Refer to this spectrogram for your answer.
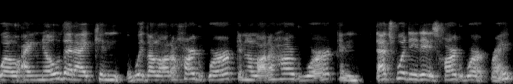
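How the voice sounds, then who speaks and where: A woman with an American accent and vocal fry, fairly high pitch, ordinary pitch variation, and a fairly quick pace. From Texas Rio Grande Valley. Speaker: school district educator. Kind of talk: interview.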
